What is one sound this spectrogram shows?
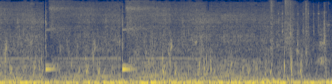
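An old computer terminal plays short electronic tones.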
